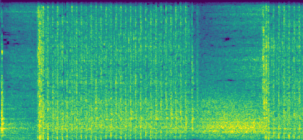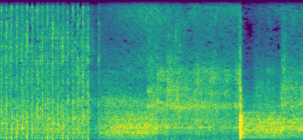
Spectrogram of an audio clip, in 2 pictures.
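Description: Impact-type power tool hammering rapidly in several bursts with short pauses, working on a car's suspension ball joint hardware. A single sharp metallic knock stands out about five seconds in.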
